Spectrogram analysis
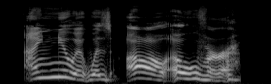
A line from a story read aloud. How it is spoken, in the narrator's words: Stuart told me in a horrified voice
